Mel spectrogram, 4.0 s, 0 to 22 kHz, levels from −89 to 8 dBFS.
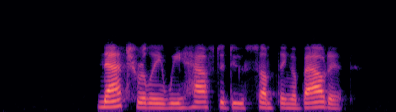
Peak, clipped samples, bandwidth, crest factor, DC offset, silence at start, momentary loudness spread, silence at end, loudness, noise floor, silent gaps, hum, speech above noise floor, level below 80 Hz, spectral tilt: -4 dBFS; under 0.1%; 4.5 kHz; 22 dB; under 0.1%; 1 s; 9 LU; 0.55 s; -25 LUFS; -86 dBFS; none; none; 61 dB; -70 dBFS; -3 dB/octave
